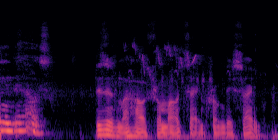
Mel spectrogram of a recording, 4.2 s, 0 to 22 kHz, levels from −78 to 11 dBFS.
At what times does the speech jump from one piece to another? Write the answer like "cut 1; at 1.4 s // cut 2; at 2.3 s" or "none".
cut 1; at 1.2 s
